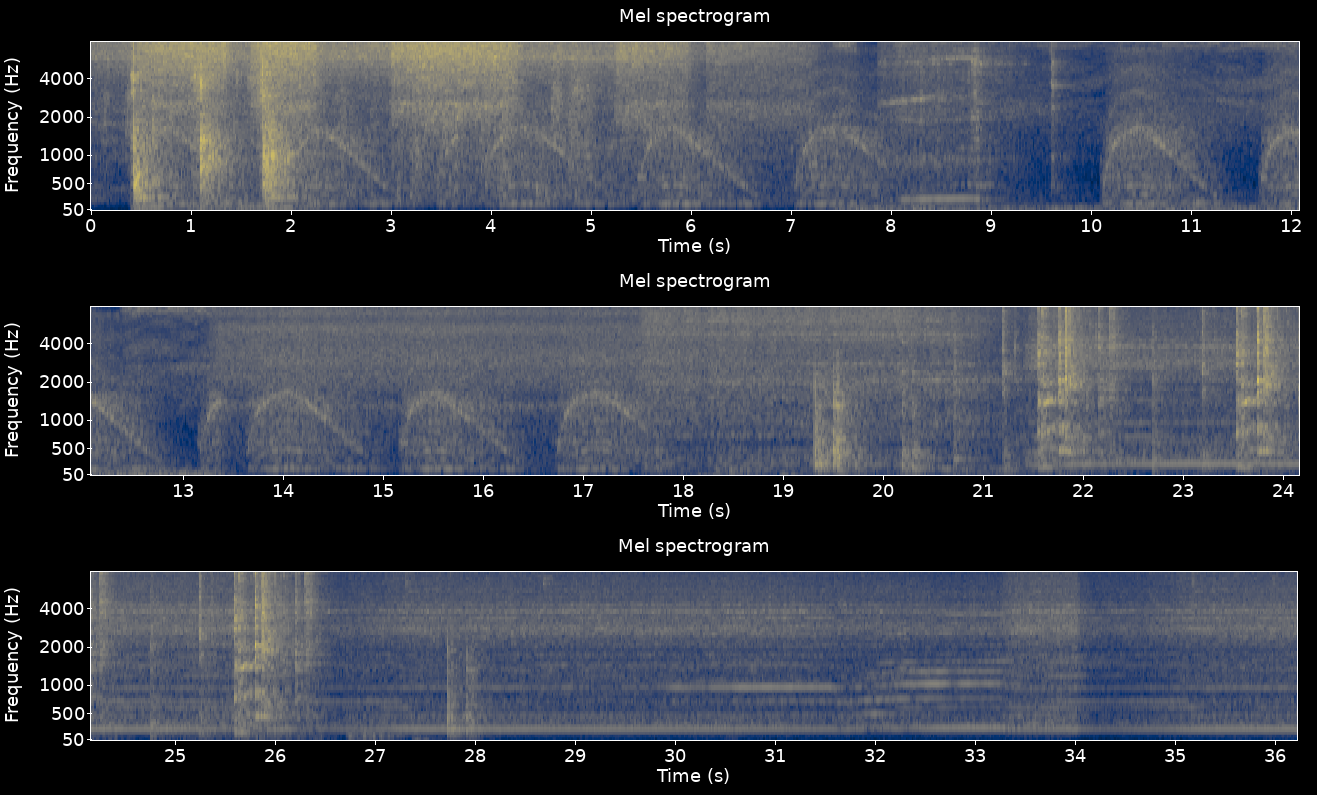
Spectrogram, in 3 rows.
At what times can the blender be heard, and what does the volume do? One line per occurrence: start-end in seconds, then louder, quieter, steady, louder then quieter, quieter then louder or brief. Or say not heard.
0.0-36.1 steady.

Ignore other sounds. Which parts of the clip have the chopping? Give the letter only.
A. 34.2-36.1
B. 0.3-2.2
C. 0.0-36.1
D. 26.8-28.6
B.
